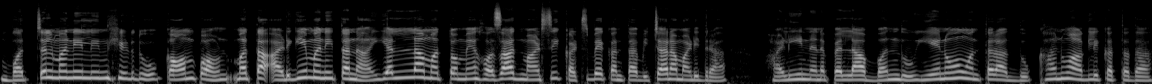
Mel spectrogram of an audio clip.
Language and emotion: Kannada, sad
